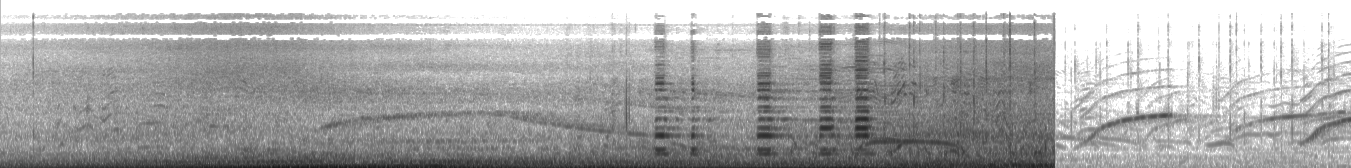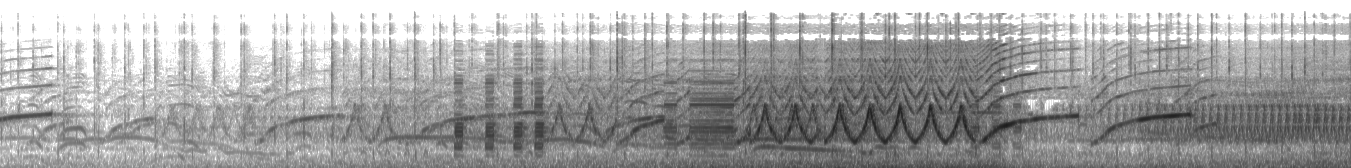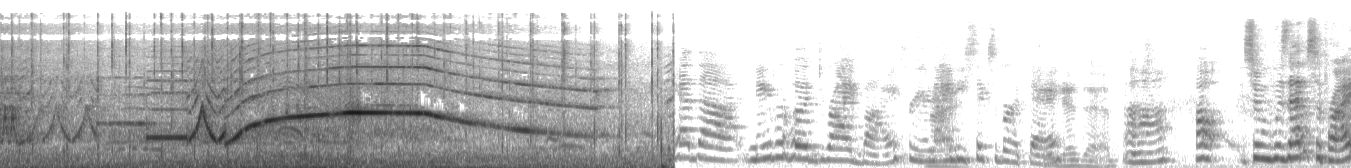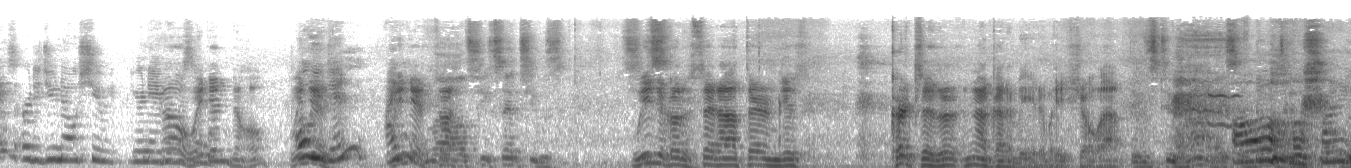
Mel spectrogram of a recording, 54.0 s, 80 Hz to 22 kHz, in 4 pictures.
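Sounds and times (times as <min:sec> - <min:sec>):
vehicle engine rumble: 0:00.0 - 0:10.6, 0:12.6 - 0:33.8
police car sirens: 0:02.7 - 0:33.7
horn honks: 0:06.4 - 0:09.7, 0:18.0 - 0:19.4, 0:20.2 - 0:22.0.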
